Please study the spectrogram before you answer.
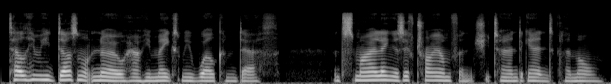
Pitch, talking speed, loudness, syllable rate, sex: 170 Hz, 215 wpm, -20 LUFS, 5.6 syllables/s, female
